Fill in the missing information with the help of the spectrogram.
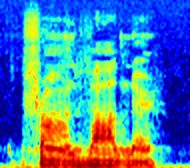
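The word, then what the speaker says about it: Franz Wagner: down with uh you know I'm down with fron Vagner somebody taught me how to say that because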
